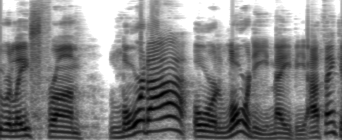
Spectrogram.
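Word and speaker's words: Lordi: at 90 now it's at 95 it is pronounced lordy okay Lord e thank you 38.99 the arocalypse I've got two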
